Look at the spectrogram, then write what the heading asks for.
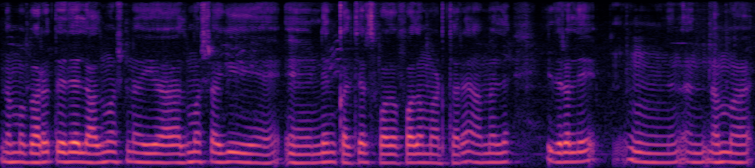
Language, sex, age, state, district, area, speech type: Kannada, male, 18-30, Karnataka, Koppal, rural, spontaneous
